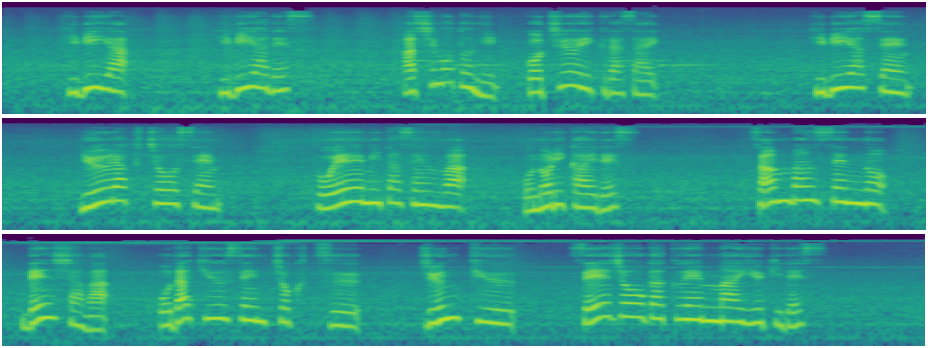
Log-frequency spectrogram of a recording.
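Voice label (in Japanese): 到着放送 女声, 準急 成城学園前行; 放送は「準急 成城学園前行」です。; tokyometro chiyodaline hibiya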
